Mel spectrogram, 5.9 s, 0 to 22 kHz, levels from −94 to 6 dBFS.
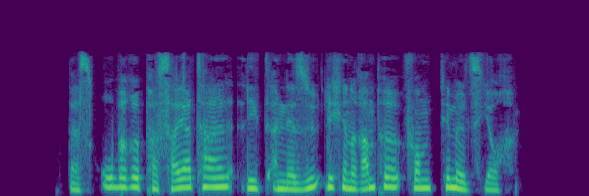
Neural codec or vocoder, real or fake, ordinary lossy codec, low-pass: none; real; AAC, 48 kbps; 7.2 kHz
